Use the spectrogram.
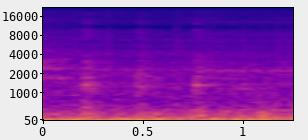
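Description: Amtrak Acela Express train rolling on rails during a speed test, a loud steady low rumble and rush of wheels from on board, with a faint rhythmic clatter and no voices.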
